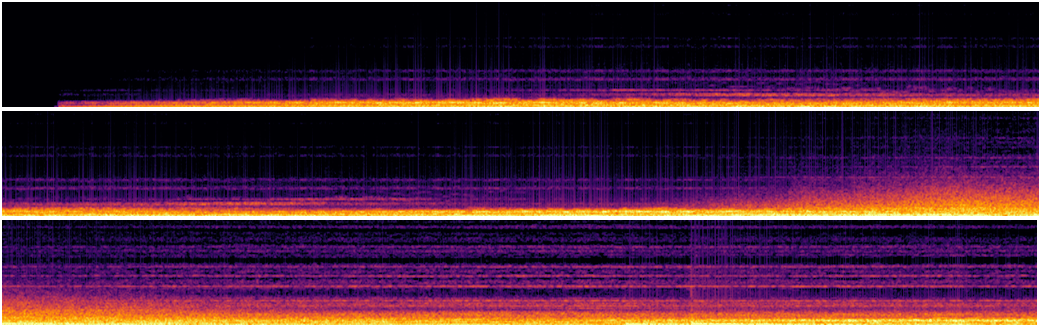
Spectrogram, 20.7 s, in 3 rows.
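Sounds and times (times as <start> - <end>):
music in a cave: 0.4 - 20.7.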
